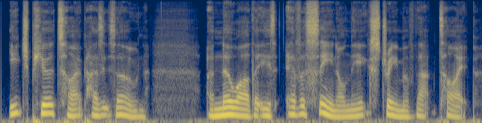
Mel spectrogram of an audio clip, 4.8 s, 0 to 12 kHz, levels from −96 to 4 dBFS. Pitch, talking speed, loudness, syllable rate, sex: 145 Hz, 225 wpm, -17 LUFS, 6.1 syllables/s, male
